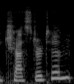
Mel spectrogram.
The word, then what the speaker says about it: Chesterton: Chesterton.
